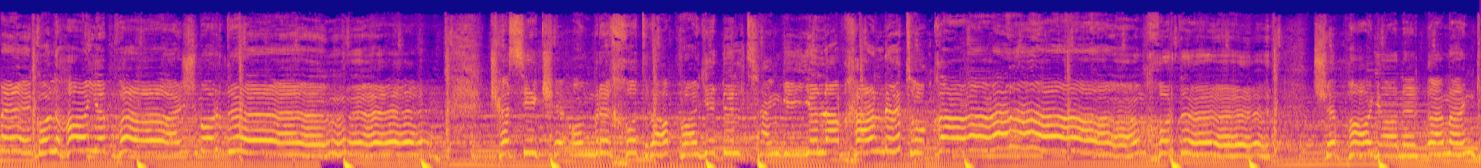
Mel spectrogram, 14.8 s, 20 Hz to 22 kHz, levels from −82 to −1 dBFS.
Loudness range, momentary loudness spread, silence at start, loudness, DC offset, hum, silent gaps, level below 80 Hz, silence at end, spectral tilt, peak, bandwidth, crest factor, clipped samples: 2 LU; 4 LU; 0 s; -10 LUFS; under 0.1%; none; none; -20 dBFS; 0 s; -4.5 dB/octave; 0 dBFS; 17 kHz; 10 dB; under 0.1%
